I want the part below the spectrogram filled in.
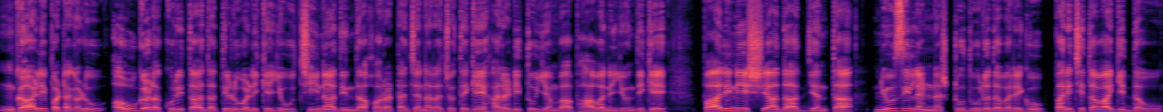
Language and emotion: Kannada, neutral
